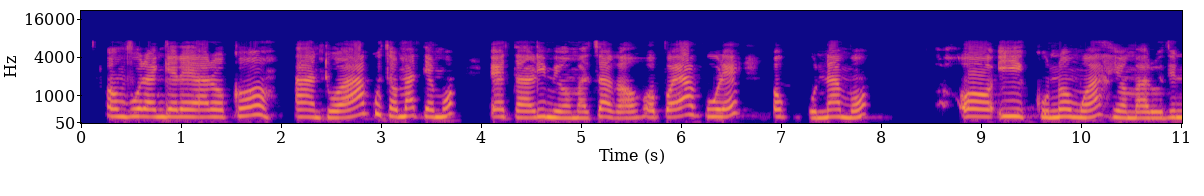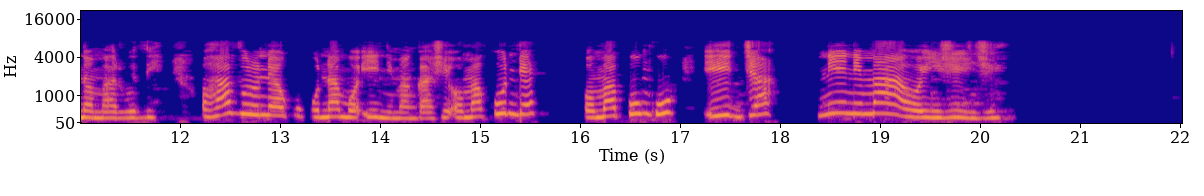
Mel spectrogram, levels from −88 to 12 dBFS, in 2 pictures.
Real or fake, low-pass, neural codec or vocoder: real; 7.2 kHz; none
